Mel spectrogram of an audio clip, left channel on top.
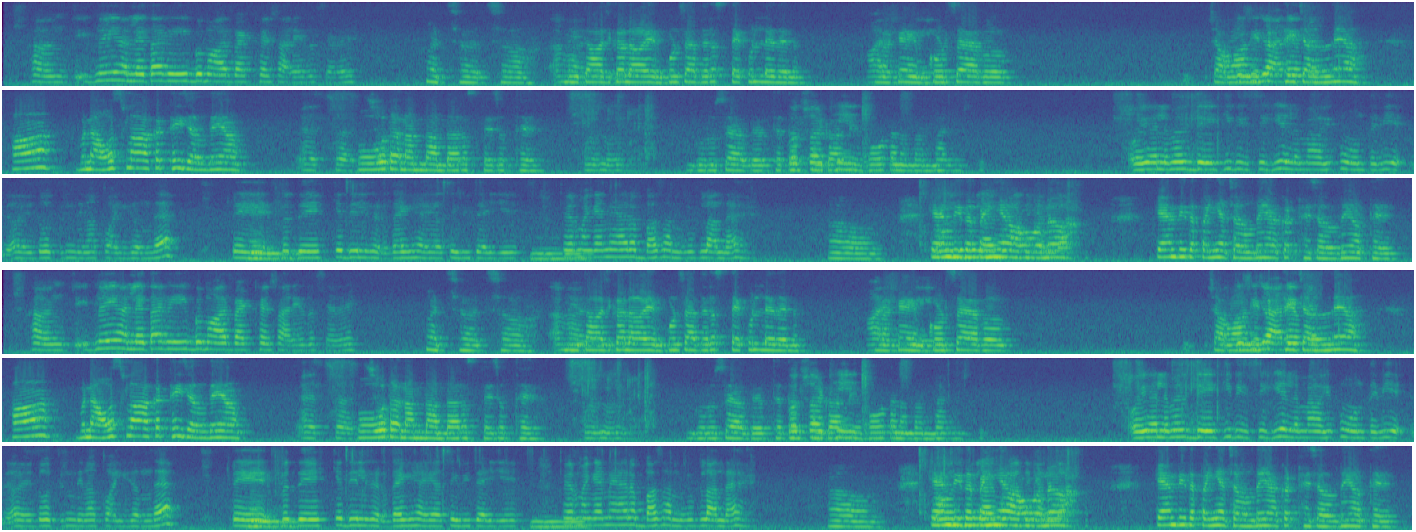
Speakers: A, on the right; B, on the right.
A: ਹਾਂਜੀ ਨਹੀਂ ਹਲੇੇ ਤਾਂ ਏਹ ਬਿਮਾਰ ਬੈਠੇ ਹ ਸਾਰੇ ਦੱਸਿਆ ਤੇ ਵੇ।
B: ਅੱਛਾ ਅੱਛਾ ਨਹੀਂ
A: ਹਾਂਜੀ।
B: ਤਾਂ ਅੱਜ ਕੱਲ੍ਹ ਹੇਮਕੁੰਟ ਸਾਹਿਬ ਦੇ ਰਸਤੇ ਖੁੱਲੇ ਦੇ ਨੇ
A: ਹਾਂਜੀ
B: ਮੈਂ ਕਿਹਾ ਹੇਮਕੁੰਟ ਸਾਹਿਬ
A: ਅੱਛਾ
B: ਜਾਵਾਂਗੇ
A: ਤੁਸੀਂ
B: ਇਕੱਠੇ
A: ਜਾ ਰਹੇ
B: ਹੀ
A: ਹੋ
B: ਚੱਲਦੇ
A: ਕਿਆ?
B: ਆ ਹਾਂ ਬਣਾਓ ਸਲਾਹ ਕਠੇ ਇਕੱਠੇ ਚੱਲਦੇ ਹਾਂ
A: ਅੱਛਾ ਅੱਛਾ
B: ਬਹੁਤ ਆਨੰਦ ਆਉਂਦਾ ਰਸ <unintelligible> ਉੱਥੇ
A: ਹਮ
B: ਗੁਰੂ ਸਾਹਿਬ ਦੇ ਦਰਸ਼ਨ
A: ਉਹ ਤਾਂ
B: ਕਰਕੇ
A: ਠੀਕ
B: ਬਹੁਤ ਆਨੰਦ ਆਉਂਦਾ
A: ਹਾਂਜੀ ਓਹੀ ਹਲੇ ਮੈਂ ਦੇਖ ਰ ਸੀਗੀ ਲੇ ਮੈਂ ਉਹੀ ਫੋਨ ਤੇ ਵੀ ਦੋ ਤਿੰਨ ਦਿਨਾਂ ਤੋਂ ਆਈ ਜਾਂਦਾ ਤੇ
B: ਹਮ
A: ਦੇਖ ਕੇ ਦਿਲ ਗਰ ਨਹੀਂ ਆਏ ਅਸੀ ਵੀ ਜਾਈਏ
B: ਹਮ
A: ਫੇਰ ਮੈਂ ਕਹਿੰਦੇ ਰੱਬਾ ਸਾਨੂੰ ਲਾ ਲੈ
B: ਹਾਂ ਕਹਿੰਦੀ
A: ਉਹ ਤੇ
B: ਤਾਂ
A: ਬੁਲਾਏ
B: ਪਈਆਂ
A: ਬਣਾ
B: ਉਹ
A: ਤੇ ਨੀ ਆਂਦਾ।
B: ਨਾ ਕਹਿੰਦੀ ਤਾਂ ਪਈਆਂ ਚੱਲਦੇ ਆ ਇਕੱਠੇ ਚੱਲਦੇ ਆ ਉੱਥੇ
